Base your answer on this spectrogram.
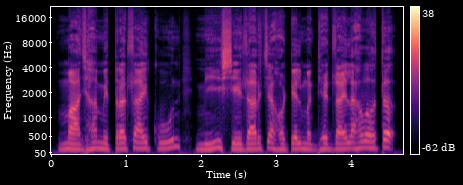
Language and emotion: Marathi, disgusted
